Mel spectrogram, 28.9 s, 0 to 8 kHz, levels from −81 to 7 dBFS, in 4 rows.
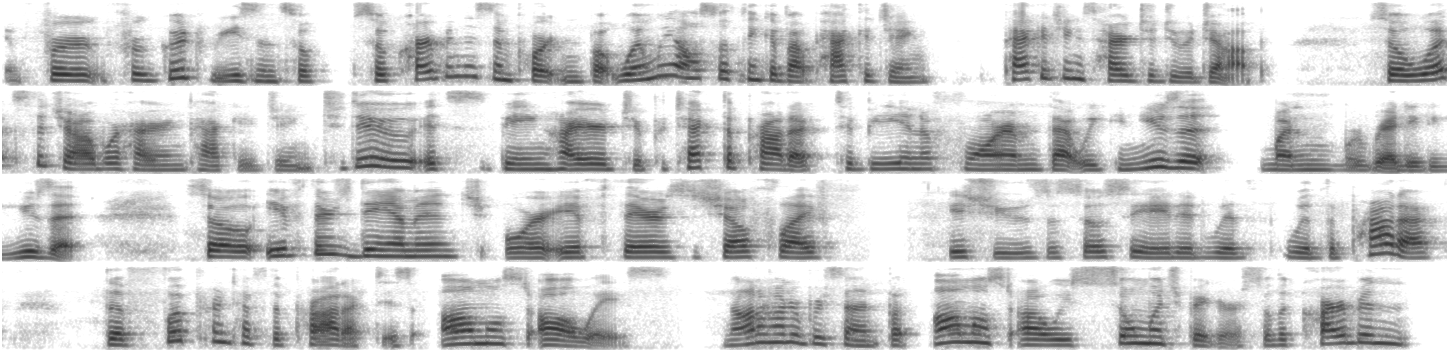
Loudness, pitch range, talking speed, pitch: -20 LUFS, 180-240 Hz, 185 wpm, 195 Hz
